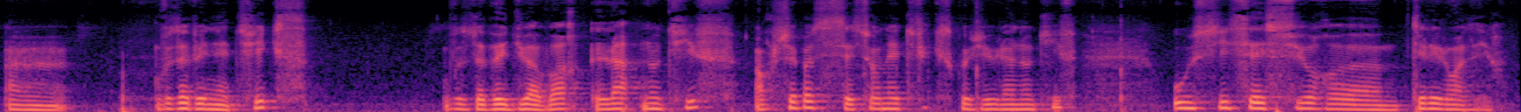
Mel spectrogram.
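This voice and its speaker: A woman from France talks casually to her viewers, rambling from story to story with plenty of hesitations. Her voice is gravelly and mellow, and she is still getting over a stomach bug. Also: low-pitched, a little slow. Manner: rambling, chatty storytelling with many fillers. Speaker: cross-stitch vlogger. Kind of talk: casual chat.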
